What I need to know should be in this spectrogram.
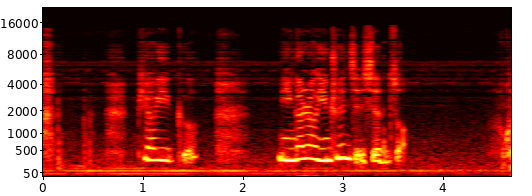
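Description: A young woman speaks pleadingly nearby.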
